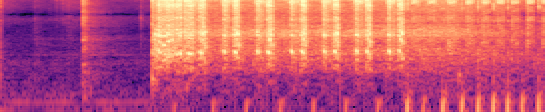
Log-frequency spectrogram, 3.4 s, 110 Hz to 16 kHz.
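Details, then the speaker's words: TaoTao GK110 go-kart, 4-cycle engine, first start after replacing dirty carburetor with new one, choke on: catches at once, then quick busy chug of two to three firings a second sitting too high; idle too fast, needs turning down. "It's idling too quick, man. It's idling too fast."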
